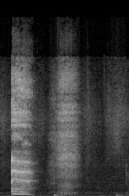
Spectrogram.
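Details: Adult streamer's cough during a livestream; the streamer says their voice sounds sick and nasal.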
